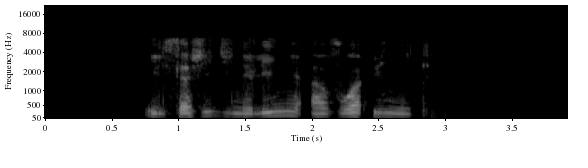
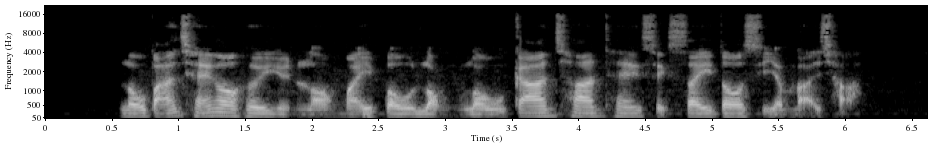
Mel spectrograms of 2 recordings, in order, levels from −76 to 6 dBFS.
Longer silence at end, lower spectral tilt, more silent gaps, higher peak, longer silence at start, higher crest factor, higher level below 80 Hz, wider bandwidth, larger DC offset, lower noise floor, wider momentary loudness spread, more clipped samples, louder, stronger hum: first, 1.05 s vs 0.5 s; about the same, -4 dB/octave vs -3.5 dB/octave; neither; second, -20 dBFS vs 0 dBFS; first, 0.75 s vs 0.55 s; about the same, 24 dB vs 20 dB; second, -78 dBFS vs -66 dBFS; second, 7.4 kHz vs 16 kHz; neither; first, under -90 dBFS vs -72 dBFS; first, 16 LU vs 7 LU; neither; second, -40 LUFS vs -19 LUFS; neither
